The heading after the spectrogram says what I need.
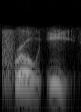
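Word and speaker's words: πρωΐ: It's P-R-W-I, and it's pronounced pro-e. Pro-e means the daybreak watch.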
